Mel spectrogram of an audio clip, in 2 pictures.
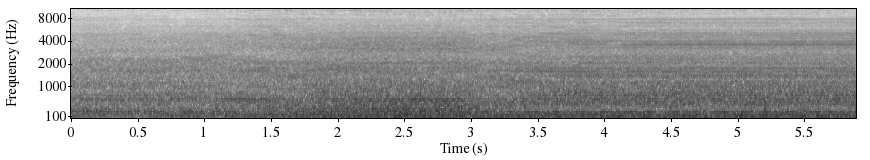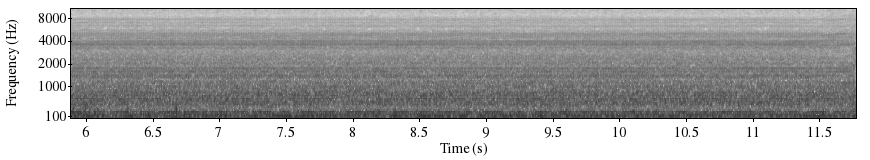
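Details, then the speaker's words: Portable heat pump air conditioner set to cool at 16 °C, controlled by a thermostat and run on an extension cord: steady low hum with a constant airy rush and no knocks or rattles; compressor running normally. "yeah it's working good it's called you're the compressor running here"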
